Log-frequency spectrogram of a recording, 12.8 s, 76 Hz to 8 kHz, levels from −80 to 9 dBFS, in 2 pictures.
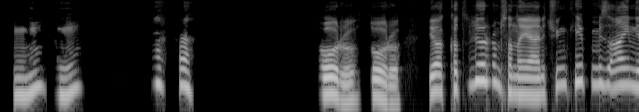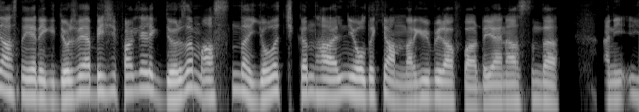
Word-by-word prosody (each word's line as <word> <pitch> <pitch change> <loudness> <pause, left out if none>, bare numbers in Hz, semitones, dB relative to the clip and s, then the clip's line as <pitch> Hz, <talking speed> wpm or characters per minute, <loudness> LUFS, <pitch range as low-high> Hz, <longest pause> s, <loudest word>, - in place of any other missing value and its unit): Hı - - -2
hı. 160 - -1 0.3
Hı 160 - -4
hı. 190 +6 -3 0.7
Hah, 245 -2 -4
hah. 225 -4 0 1.3
Doğru. 130 -6 +3
Doğru. 125 -7 +2 0.3
Ya 185 +1 +3
katılıyorum 240 +7 -1
sana 170 -4 0
yani 155 0 +2
çünkü 235 +7 -5
hepimiz 245 -2 -3
aynı 230 0 +1
aslında 170 -3 0
yere 150 -1 +4
gidiyoruz 140 +3 +2
veya 175 0 +3
5'i 175 0 0
farklı 175 +4 -1
yere 200 -1 +4
gidiyoruz 140 -1 +3
ama 195 -8 +2
aslında 180 +4 -2
yola 140 +6 +2 0.4
hâlini 155 +2 +2
yoldaki 150 -2 +2
anlar 120 -2 -1
gibi 140 +2 -1
bir 145 - +2
laf 130 -2 -1
vardı. 110 +1 -1
Yani 120 0 0
aslında 125 0 -2 0.4
hani 130 0 -6
155 Hz, 170 wpm, -20 LUFS, 135-190 Hz, 1.3 s, yere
